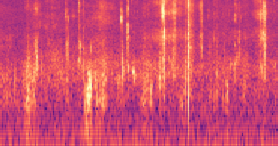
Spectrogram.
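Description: Crisp, crunchy bites into a whole apple eaten skin-on, grown with sulfur in Cheongsong, Gyeongbuk, Korea; several sharp, close crunches and crackles spaced irregularly over a few seconds with quiet chewing between.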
